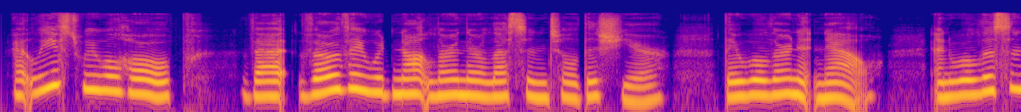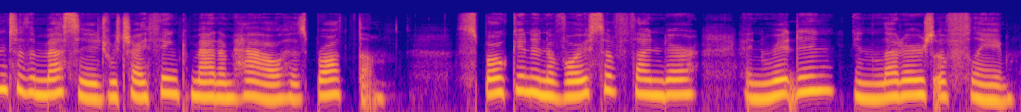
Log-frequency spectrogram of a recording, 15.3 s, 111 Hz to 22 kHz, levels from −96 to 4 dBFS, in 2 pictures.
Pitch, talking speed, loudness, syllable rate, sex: 250 Hz, 185 wpm, -15 LUFS, 4.4 syllables/s, female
